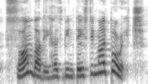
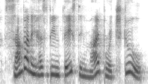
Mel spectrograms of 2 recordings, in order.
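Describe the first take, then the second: First: It is said in a big, rough voice. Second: It is said in a soft, gentle voice.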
